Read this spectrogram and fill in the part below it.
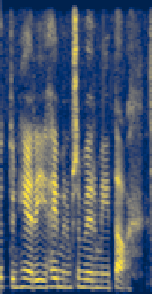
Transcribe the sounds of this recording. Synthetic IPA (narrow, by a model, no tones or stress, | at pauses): œt̪ːʏnçɛːɾiɦeːjmʏnʏmsɛmvɛːɾʏmɪit̪aːx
